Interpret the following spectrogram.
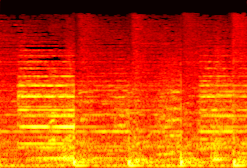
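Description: Band music playing for a religious procession, with sustained brass-like tones over a low drum beat about twice a second.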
